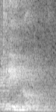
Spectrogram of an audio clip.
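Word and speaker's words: κρίνω: La palabra crítica viene de una palabra griega que se pronuncia crino y que eso a la vez venía de una criba.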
